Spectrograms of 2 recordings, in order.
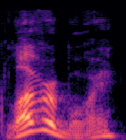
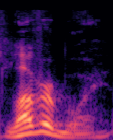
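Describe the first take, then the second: First: Questioning echo of LOVERBOY, rising at the end; Loverboy with a rising, querying tune; retold puzzled echo. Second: Said in the usual way. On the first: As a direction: repeat Loverboy as a doubtful question.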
